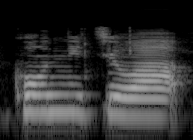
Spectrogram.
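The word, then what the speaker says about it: こんにちは: 이때 하는 다 정상적으로 발음을 하지만 곤니치와 이거는 사실 원래 의미가 오늘은 어떠십니까? 곤방와와 오늘 저녁, 오늘 밤은 어떠십니까? 라는 인사말이 하나의 형태로 굳어진 것이기 때문에 얘도 원래 조사였다. 오늘은 이라는. 그래서 와라는 발음이 그대로 굳어진 것이다.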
